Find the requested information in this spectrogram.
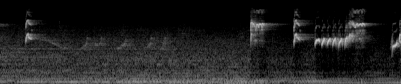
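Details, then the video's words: Orange-headed thrush lure song for getting a male to sing ngeplong-style: a single high note, then after a pause short sharp whistles and a fast rattling trill, over faint low background noise. "Mainkan Video Pancingan Ini Agar ANIS MERAH Mau Berbunyi Ngeplong Kalau jantan ya."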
